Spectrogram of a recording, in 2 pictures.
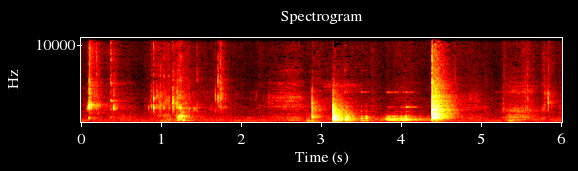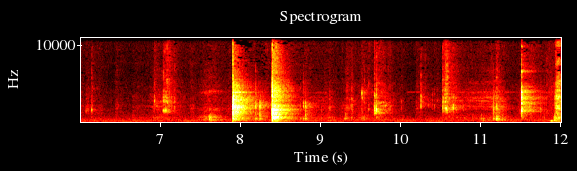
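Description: Eggs being cracked into a glass mixing bowl: sharp knocks as each shell is struck and broken, a few seconds apart, with softer handling sounds between them.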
